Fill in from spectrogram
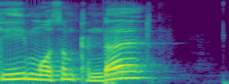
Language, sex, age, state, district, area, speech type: Punjabi, male, 45-60, Punjab, Kapurthala, urban, read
